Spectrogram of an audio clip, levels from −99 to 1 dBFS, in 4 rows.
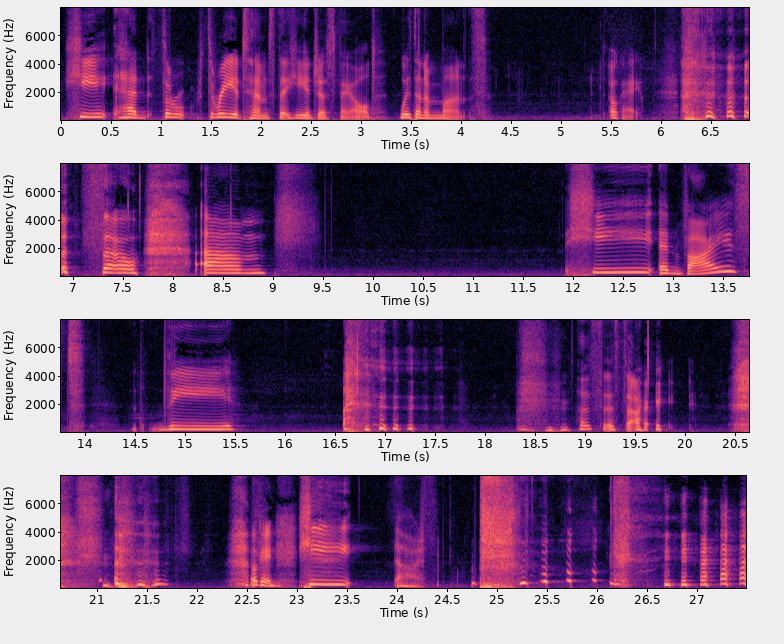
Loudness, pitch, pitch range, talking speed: -25 LUFS, 250 Hz, 205-290 Hz, 55 wpm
